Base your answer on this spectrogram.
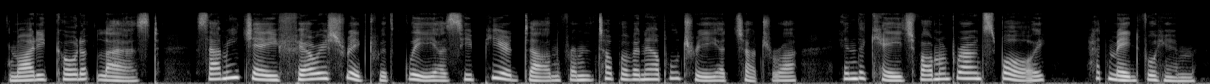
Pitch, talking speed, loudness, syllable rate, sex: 215 Hz, 165 wpm, -17 LUFS, 4.0 syllables/s, female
